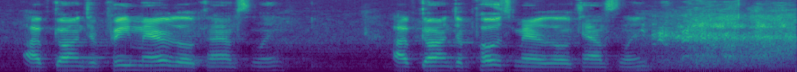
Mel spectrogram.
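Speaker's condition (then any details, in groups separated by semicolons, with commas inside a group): ALS; asked to talk slower, clearer, losing voice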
